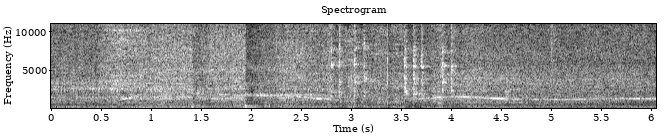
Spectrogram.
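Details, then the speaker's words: Just after the transmission was filled, clutch pedal adjusted and bled: engine idling with a wavering scrape and irregular ticking; the alternator is rubbing on a nearby bolt. "That noise that you guys are hearing, Yeah. that noise is actually the alterna"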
